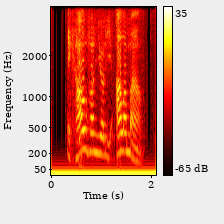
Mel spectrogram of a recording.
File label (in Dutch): "Allemaal", Dutch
